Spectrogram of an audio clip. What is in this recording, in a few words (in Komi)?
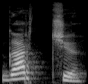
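"гартчы", Komi, female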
